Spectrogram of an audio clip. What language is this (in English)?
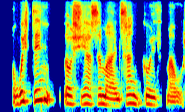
Welsh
